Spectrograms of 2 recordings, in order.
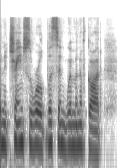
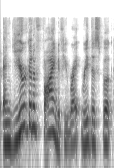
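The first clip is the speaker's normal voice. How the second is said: normal talking voice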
